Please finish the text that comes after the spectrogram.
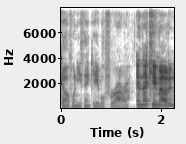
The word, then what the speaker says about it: Ferrara: the mid-90s, and Conan O'Brien said Ferrara. Did he? So I think that's how it's pronounced. Ferrara. But I've always said Ferrera.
